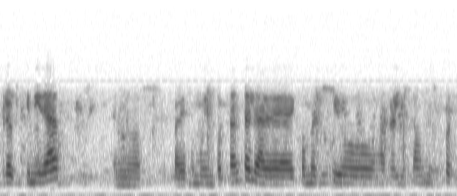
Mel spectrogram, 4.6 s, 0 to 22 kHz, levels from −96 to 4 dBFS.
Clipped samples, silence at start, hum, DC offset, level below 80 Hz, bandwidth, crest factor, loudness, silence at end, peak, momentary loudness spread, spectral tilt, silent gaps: under 0.1%; 0 s; none; under 0.1%; -80 dBFS; 15.5 kHz; 20 dB; -34 LUFS; 0 s; -16 dBFS; 15 LU; -2.5 dB/octave; none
